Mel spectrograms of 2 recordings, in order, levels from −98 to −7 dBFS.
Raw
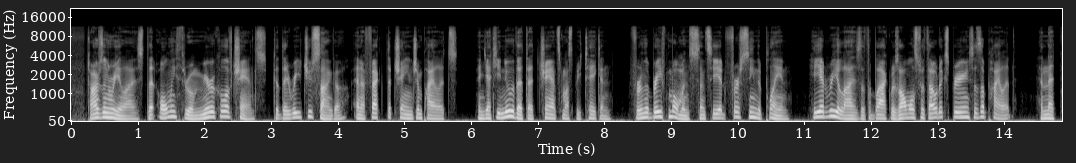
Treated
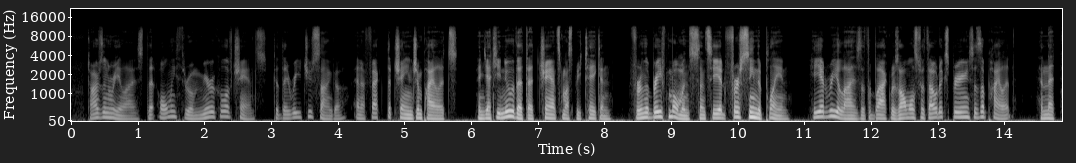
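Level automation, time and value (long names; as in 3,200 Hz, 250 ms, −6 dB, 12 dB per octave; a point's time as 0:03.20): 0:04.45 −18.5 dB
0:05.07 −6.5 dB
0:09.42 −6.5 dB
0:10.28 +0.5 dB
0:10.58 −10 dB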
